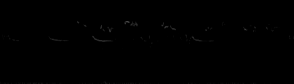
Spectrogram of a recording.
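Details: Dunnock (Prunella modularis) giving faint, thin, high-pitched tseep notes and short chirpy twitters scattered across a few seconds, over a steady low hum.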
